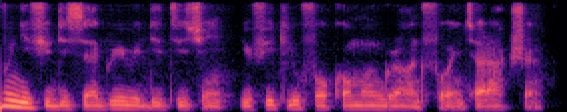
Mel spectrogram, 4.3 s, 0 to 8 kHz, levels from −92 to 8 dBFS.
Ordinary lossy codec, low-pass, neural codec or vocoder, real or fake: none; 7.2 kHz; codec, 16 kHz in and 24 kHz out, 1 kbps, XY-Tokenizer; fake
